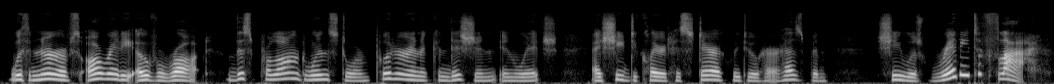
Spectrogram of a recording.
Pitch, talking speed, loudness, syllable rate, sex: 205 Hz, 150 wpm, -20 LUFS, 5.0 syllables/s, female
